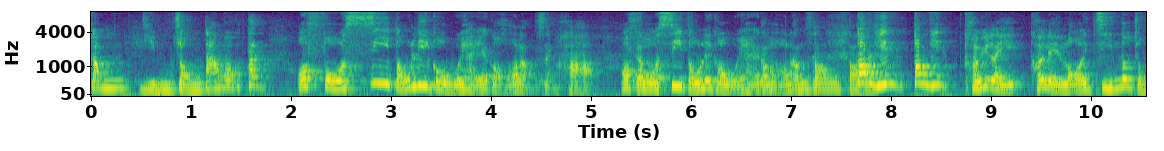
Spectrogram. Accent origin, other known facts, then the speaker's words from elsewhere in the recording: Canada; 我哋加拿大人，我哋亦都要紀念呢一批咁嘅勇士啦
